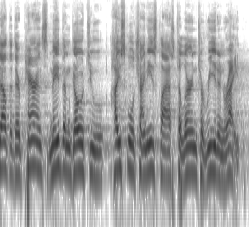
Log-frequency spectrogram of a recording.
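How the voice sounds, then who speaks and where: A man with an American accent speaks at a high pitch and moderate pace with fairly even intonation over noticeable background noise. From US, Boston. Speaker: comedian. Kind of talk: stand-up; talk to audience. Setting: stage with audience. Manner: halting.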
